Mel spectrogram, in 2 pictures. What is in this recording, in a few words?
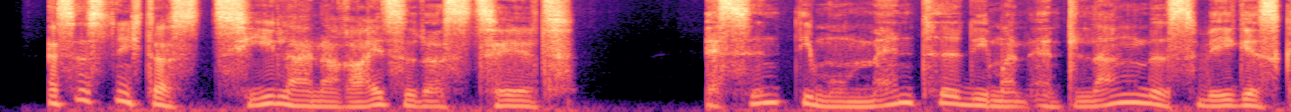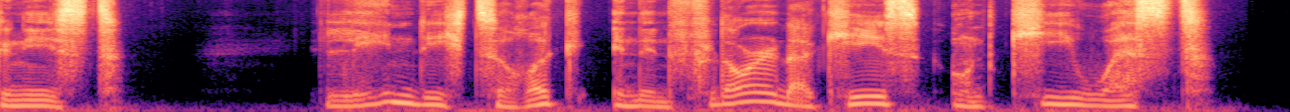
TV Commercial Warm and Friendly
